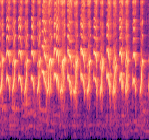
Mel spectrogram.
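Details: Cockatiel giving a fast, unbroken run of short, bright chirps that bend down then up, about seven to eight per second, all at an even pitch for the whole three seconds, with no other sounds.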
